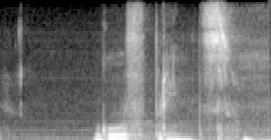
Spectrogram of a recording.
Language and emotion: Russian, neutral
